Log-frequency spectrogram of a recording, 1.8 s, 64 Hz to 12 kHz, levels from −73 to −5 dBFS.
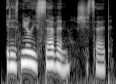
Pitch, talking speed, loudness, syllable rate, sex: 200 Hz, 205 wpm, -16 LUFS, 5.4 syllables/s, female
